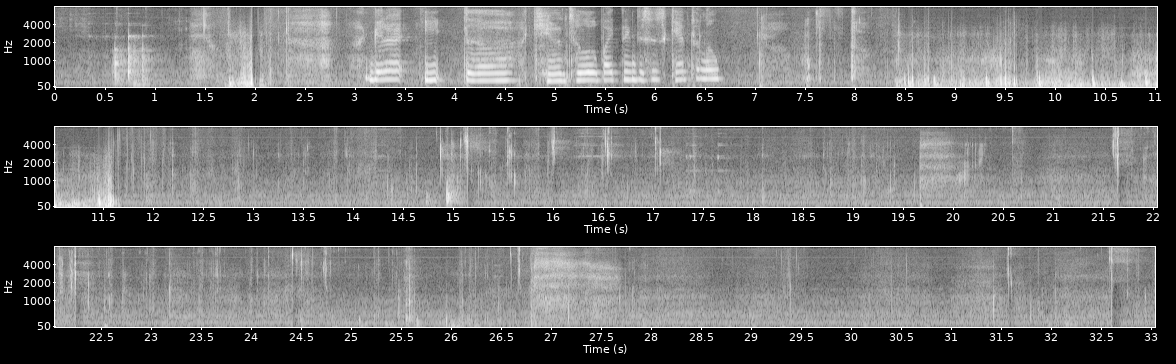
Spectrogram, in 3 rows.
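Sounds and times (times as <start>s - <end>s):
wet chewing clicks and smacks: 12.1s - 17.2s, 21.6s - 26.8s, 32.6s - 33.0s.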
